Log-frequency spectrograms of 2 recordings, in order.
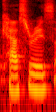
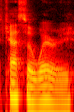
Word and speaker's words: cassowary: cassery i really like casserys i have a lot of time for casserys they're probably my favorite bird that's why you don't include that extra syllable name you keep saying cassery it's cassowary i'm not wary of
